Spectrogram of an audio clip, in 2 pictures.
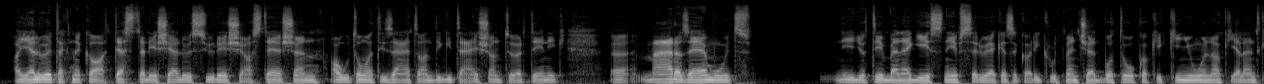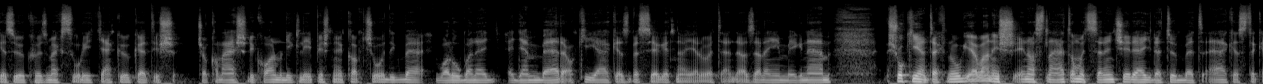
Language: Hungarian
